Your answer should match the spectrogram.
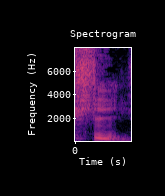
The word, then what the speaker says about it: Shy: And although this is shy, I pronounce Shi.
